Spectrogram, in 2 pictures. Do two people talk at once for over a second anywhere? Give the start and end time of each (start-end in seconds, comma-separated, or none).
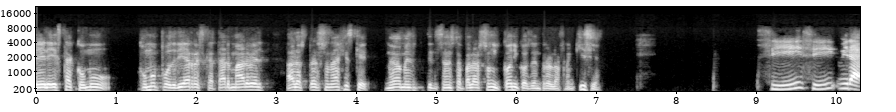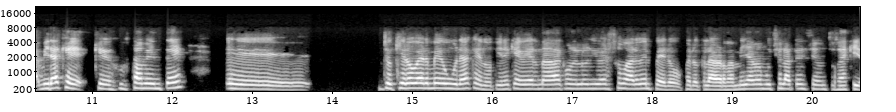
none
